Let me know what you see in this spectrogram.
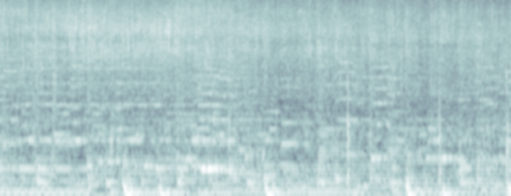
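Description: Onions and chickpeas sizzling as they fry in a metal pan over a gas burner. A spoon clicks and scrapes against the pan now and then as the stuffing is stirred.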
